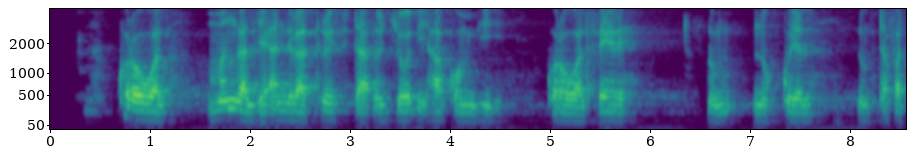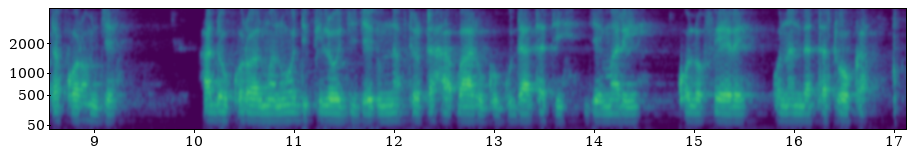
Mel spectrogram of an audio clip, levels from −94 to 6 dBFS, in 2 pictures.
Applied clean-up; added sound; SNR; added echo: none; none; none; reverberation time 1.1 s.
